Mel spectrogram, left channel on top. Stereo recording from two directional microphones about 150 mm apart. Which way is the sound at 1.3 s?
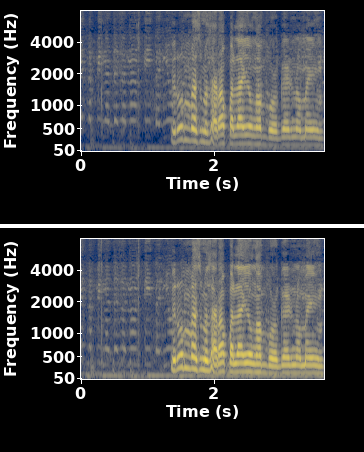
20° left (ahead or behind).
